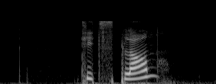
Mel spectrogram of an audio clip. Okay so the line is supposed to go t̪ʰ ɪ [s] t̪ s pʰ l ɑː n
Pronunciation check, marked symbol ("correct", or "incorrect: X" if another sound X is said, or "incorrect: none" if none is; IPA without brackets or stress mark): incorrect: none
